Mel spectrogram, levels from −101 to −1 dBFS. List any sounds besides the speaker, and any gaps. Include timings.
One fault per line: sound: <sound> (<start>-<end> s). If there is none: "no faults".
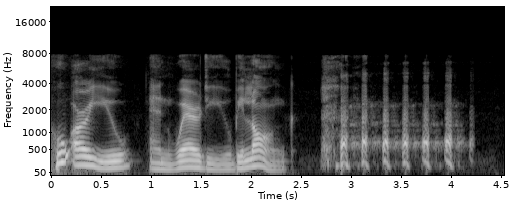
sound: laugh (2.7-4.2 s)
